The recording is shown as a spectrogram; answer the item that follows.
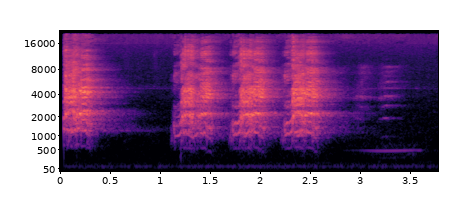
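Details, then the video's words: Parrot free in the wild, giving harsh, raspy squawks: one long call, a pause, then three loud grating squawks in steady succession, followed by a faint steady tone and a low background hum. "Papagaio mostrando o seu lindo canto, solto na natureza."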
